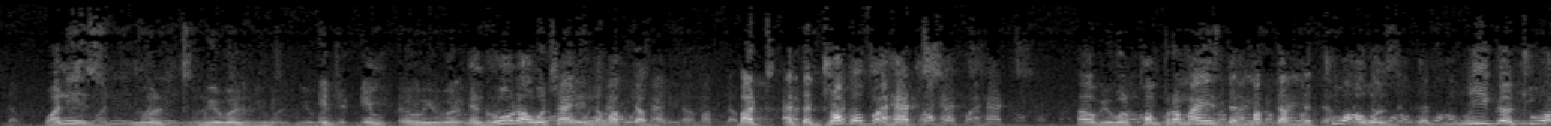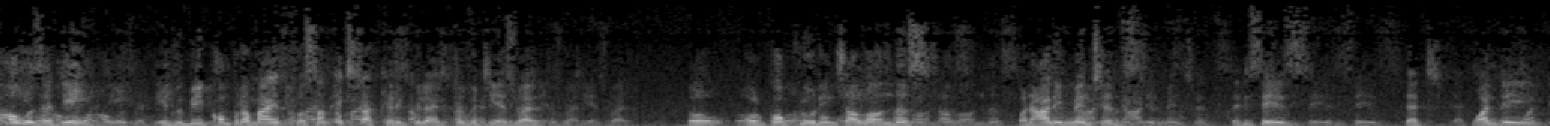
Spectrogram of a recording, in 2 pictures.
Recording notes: Jumuah lecture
